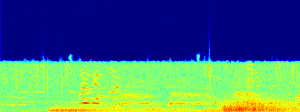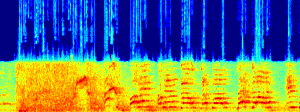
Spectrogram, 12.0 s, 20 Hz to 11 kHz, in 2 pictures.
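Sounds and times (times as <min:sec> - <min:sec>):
heavy rain falling: 0:00.0 - 0:12.0
thunder rumbling: 0:00.0 - 0:12.0.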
